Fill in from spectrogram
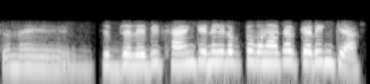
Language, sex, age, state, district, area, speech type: Hindi, female, 45-60, Uttar Pradesh, Bhadohi, urban, conversation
